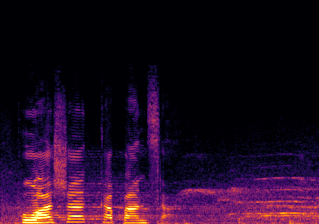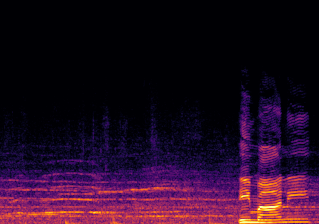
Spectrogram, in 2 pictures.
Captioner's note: cheers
